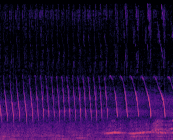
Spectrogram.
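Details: Song of a domestic canary used to encourage other canaries to join in: an even run of quick descending notes, slowing into wider-spaced slurred notes, with a faint low whistle and background hum underneath.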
